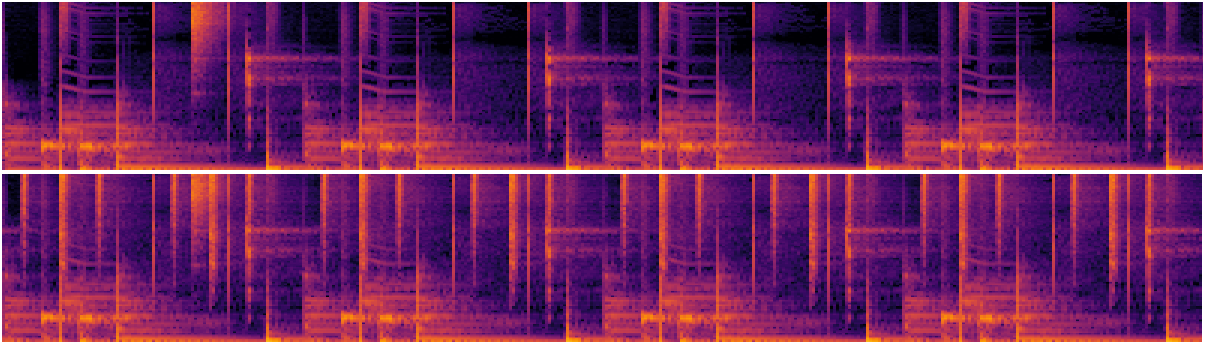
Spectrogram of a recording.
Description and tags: A collection of loop-able sounds from MSFX’s sound pack, “Cassette ‘One’”.
These sounds were sampled, recorded and mastered through the digital audio workstation (DAW), ‘Logic Pro X’. This pack is a collection of loop-able sounds recorded and compiled over many years. Sampling equipment was a ‘HTC Desire’ (phone).
Thank you.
